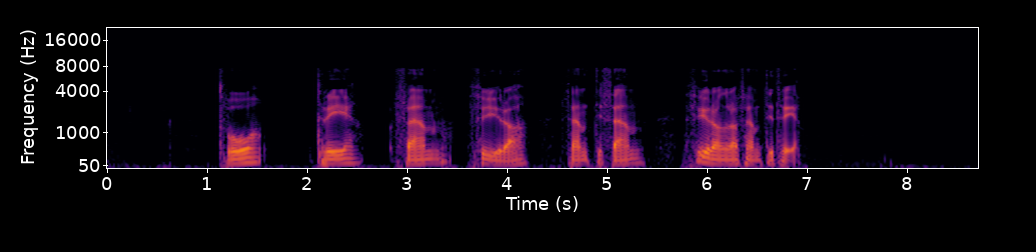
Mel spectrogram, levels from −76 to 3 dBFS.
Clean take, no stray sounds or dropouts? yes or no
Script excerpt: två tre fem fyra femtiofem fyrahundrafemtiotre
yes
